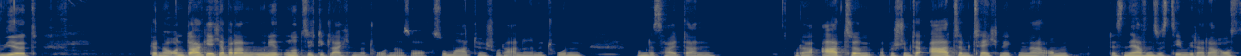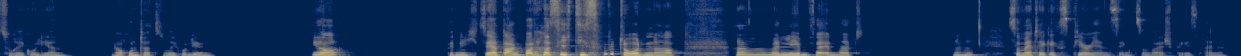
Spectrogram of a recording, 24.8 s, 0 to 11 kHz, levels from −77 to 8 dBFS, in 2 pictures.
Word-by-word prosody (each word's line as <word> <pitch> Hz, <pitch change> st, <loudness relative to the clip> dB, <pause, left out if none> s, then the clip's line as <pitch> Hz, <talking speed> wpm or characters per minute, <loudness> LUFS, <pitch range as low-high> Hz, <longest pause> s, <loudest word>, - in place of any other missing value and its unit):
wird. 170 Hz, +2 st, +1 dB, 1.1 s
Genau, 165 Hz, -5 st, -1 dB
und 185 Hz, -, 0 dB
da 205 Hz, +3 st, +10 dB
gehe 240 Hz, +1 st, +3 dB
ich 235 Hz, -, 0 dB
aber 215 Hz, -2 st, +3 dB
dann 195 Hz, -2 st, +1 dB
mi 195 Hz, 0 st, +1 dB
nutze 190 Hz, 0 st, -4 dB
ich 185 Hz, -, -6 dB
die 160 Hz, -, -9 dB
gleichen 140 Hz, +3 st, -5 dB
Methoden, 135 Hz, 0 st, -12 dB
also, -, -, -9 dB
auch -, -, -13 dB
somatisch 145 Hz, 0 st, -9 dB
oder 145 Hz, -, -9 dB
andere 145 Hz, -1 st, -9 dB
Methoden, 150 Hz, +1 st, -10 dB, 0.5 s
um 155 Hz, -1 st, -8 dB
das 145 Hz, 0 st, -9 dB
halt 140 Hz, 0 st, -6 dB
dann 135 Hz, 0 st, -8 dB, 0.8 s
oder 145 Hz, 0 st, -6 dB
Atem, 175 Hz, -1 st, +3 dB, 0.2 s
bestimmte 165 Hz, +1 st, -5 dB
Atemtechniken, 160 Hz, -3 st, +1 dB
ne, 165 Hz, +1 st, -5 dB
um 155 Hz, 0 st, -6 dB, 0.4 s
das 160 Hz, +2 st, -9 dB
Nervensystem 155 Hz, -2 st, -2 dB
wieder 145 Hz, 0 st, -5 dB
da 140 Hz, 0 st, -3 dB
raus 145 Hz, +2 st, -5 dB
zu -, -, -12 dB
regulieren 70 Hz, +3 st, -10 dB, 0.4 s
oder 155 Hz, -2 st, -4 dB
runter 170 Hz, 0 st, -3 dB
zu -, -, -18 dB
regulieren. 145 Hz, +1 st, -8 dB, 1.0 s
Ja, 305 Hz, -1 st, +3 dB, 0.9 s
bin 205 Hz, +1 st, -4 dB
ich 215 Hz, 0 st, -5 dB
sehr 235 Hz, +4 st, +8 dB
dankbar, 250 Hz, 0 st, +6 dB
dass -, -, +7 dB
ich 300 Hz, -3 st, +9 dB
diese 285 Hz, +3 st, +6 dB
Methoden 240 Hz, -, +5 dB
habe. 200 Hz, -1 st, -1 dB, 0.5 s
Haben 280 Hz, -1 st, -1 dB
mein 260 Hz, -2 st, +2 dB
Leben 255 Hz, -1 st, +4 dB
verändert. 205 Hz, -3 st, -2 dB, 0.9 s
Mhm, 225 Hz, +5 st, -5 dB, 0.3 s
Somatic 215 Hz, +1 st, -1 dB
Experiencing 160 Hz, -6 st, -7 dB
zum -, -, -12 dB
Beispiel -, -, -16 dB
ist 70 Hz, -, -19 dB
eine. 150 Hz, +1 st, -17 dB
165 Hz, 150 wpm, -22 LUFS, 145-210 Hz, 1.1 s, da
